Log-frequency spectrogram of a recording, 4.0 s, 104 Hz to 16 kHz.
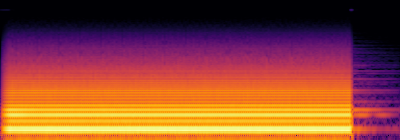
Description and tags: FM Strings Gs1
An analog-esque strings ensemble sound. This is the note G sharp of octave 1. (Created with AudioSauna, as always.)
strings, synth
